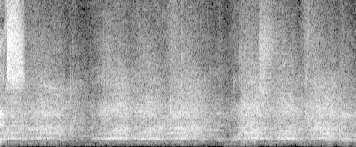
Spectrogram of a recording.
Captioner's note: fans chanting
